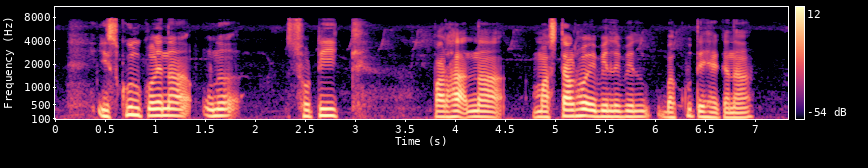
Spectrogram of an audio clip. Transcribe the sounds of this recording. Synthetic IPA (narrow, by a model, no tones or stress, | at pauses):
iskulkɔɛnaunəʔ | soʈik̚ | paɽɦaʔna | masʈaɾɦɔebelebelbakut̪ɛɦɛkana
